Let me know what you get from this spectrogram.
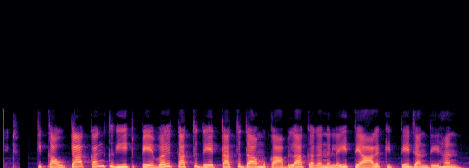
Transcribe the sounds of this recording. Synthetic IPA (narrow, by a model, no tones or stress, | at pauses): kɪkaːuʈaːkəŋkɾiːkpeːʋəɾt̪ət̪d̪eːt̪ət̪d̪aːmʊkaːblaːkəɾənləiːt̪jaːɾkit̪eːd͡ʒãːnd̪eːɦən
